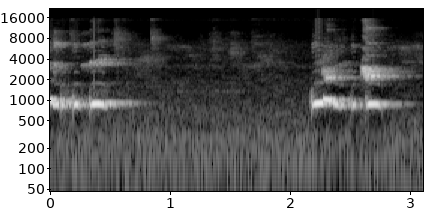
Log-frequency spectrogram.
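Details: Cooing of a crossbred zebra dove, played to coax other doves into singing; a stuttered coo trailing off, a pause, then a second phrase of clipped notes and a sustained coo, overlapped by short chirps from another bird.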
